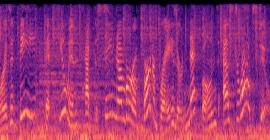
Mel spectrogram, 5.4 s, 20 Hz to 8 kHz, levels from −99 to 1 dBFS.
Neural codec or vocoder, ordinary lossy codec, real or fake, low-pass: vocoder, 22.05 kHz, 80 mel bands, Vocos; MP3, 64 kbps; fake; 7.2 kHz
